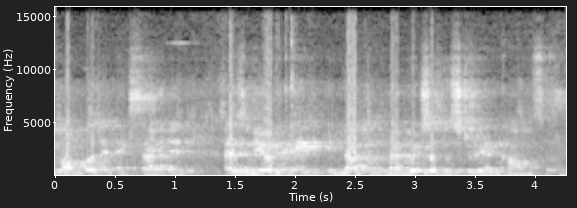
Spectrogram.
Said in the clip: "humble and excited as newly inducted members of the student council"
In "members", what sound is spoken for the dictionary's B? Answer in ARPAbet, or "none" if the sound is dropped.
none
